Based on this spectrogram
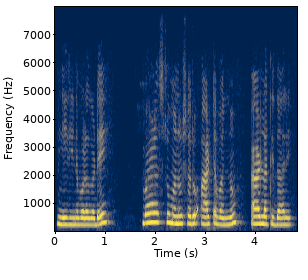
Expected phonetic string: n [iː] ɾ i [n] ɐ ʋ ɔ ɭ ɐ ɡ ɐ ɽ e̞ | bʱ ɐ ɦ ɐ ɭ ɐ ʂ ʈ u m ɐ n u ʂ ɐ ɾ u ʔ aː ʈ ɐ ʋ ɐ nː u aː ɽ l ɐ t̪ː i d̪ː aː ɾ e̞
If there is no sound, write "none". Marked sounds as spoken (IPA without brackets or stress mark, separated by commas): iː, n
